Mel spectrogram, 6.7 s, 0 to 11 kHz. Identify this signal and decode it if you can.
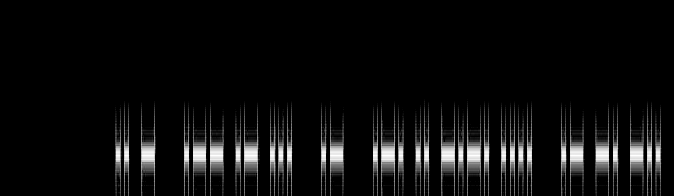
Morse code, heard as a keyed tone, about 28 wpm, 700 Hz. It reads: IT WAS A RICH AND
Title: Sentences from Top 1100 Words 28wpm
